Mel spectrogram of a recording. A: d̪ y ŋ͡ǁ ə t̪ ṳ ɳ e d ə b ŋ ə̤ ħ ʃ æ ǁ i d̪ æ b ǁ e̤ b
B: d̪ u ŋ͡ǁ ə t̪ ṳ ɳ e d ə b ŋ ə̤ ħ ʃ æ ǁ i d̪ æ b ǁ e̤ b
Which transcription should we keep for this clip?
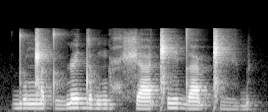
B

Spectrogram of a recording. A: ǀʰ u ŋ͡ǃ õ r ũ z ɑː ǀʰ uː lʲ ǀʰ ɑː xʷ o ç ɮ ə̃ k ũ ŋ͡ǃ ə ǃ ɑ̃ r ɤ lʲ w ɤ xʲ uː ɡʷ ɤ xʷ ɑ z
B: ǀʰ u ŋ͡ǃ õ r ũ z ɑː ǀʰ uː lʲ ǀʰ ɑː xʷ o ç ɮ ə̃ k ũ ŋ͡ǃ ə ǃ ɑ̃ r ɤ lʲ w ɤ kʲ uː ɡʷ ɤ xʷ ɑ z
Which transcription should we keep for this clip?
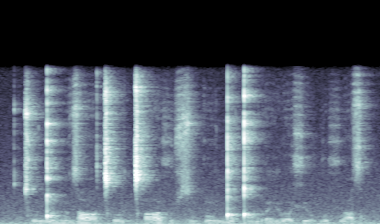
A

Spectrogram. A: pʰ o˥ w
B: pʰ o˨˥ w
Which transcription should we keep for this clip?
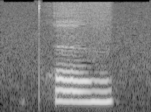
A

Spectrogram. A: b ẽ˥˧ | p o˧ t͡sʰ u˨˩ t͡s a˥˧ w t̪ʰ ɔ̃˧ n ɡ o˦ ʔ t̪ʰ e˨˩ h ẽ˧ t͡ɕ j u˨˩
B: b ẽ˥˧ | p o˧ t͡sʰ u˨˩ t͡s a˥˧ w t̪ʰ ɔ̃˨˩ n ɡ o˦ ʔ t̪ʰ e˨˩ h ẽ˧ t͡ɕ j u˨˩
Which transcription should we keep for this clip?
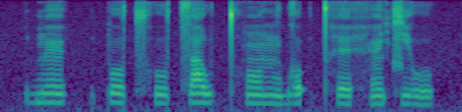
A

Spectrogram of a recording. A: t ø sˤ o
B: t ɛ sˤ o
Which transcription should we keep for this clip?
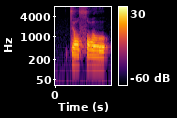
A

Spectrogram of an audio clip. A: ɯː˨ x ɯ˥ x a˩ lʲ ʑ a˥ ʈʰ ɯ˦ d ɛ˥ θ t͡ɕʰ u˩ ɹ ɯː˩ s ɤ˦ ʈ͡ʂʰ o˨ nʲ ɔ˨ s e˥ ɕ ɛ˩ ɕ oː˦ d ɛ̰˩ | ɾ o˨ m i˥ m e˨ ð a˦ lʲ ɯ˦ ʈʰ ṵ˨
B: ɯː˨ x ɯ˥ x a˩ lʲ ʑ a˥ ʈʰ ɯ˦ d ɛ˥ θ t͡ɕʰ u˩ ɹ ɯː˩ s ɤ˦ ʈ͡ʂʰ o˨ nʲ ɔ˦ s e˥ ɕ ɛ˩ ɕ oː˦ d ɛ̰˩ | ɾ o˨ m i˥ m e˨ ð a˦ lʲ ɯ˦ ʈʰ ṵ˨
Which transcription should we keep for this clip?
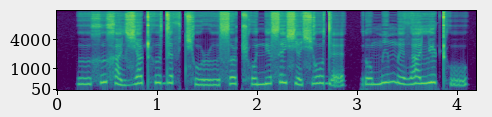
B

